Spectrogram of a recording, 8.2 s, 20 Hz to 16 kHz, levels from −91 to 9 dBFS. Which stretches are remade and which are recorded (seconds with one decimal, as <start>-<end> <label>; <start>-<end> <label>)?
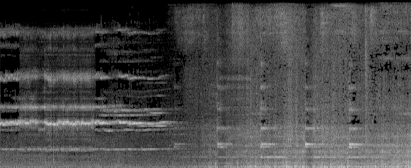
0.0-0.4 recorded; 0.4-1.9 remade; 1.9-4.4 recorded; 4.4-5.0 remade; 5.0-8.2 recorded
